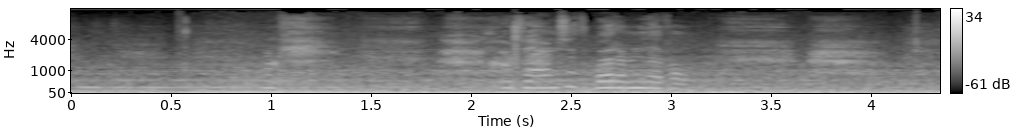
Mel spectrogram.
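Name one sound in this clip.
A car engine rumbles low.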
